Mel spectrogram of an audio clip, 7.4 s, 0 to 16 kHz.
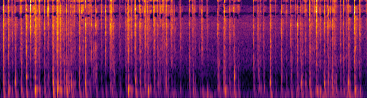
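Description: Fingertips type rapidly on a MacBook Pro 13 keyboard, with black plastic keycaps set in an aluminium body. A dense run of short, dry clicks and taps comes in quick bursts, with a brief lull just before the five-second mark, then continues.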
